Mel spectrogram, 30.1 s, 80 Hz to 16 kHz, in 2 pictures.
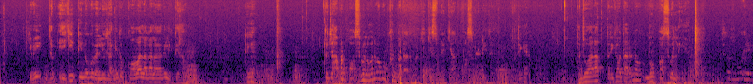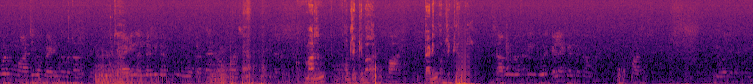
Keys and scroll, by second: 6.4 ctrl+s.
